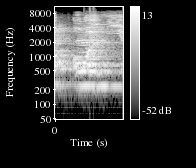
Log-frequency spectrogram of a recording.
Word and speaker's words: one: 对，那个 o 那个 o n e 嘛，他念的是 one，那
